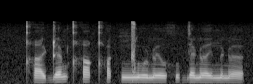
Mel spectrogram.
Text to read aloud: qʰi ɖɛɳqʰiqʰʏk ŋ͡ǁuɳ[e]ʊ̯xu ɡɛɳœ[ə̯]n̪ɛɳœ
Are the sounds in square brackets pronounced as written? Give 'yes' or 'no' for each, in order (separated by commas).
no, no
